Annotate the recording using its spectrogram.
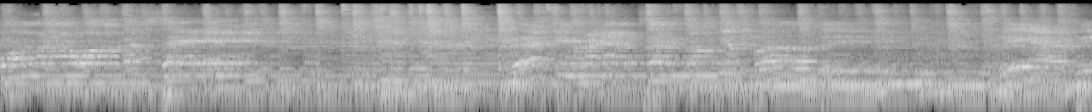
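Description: Two acoustic guitars strumming chords together, with a man's voice singing a melody over them.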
